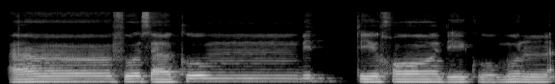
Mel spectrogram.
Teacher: Mimnya dengung, panjang ditahan. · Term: ikhfa, ikhfa Syafawi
